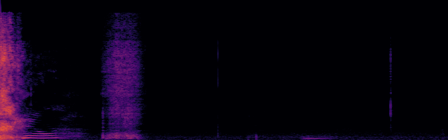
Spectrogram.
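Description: A forceful sneeze with a voiced burst, a short follow-up blast, then quiet sniffing and a small voiced sound: sneezing.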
